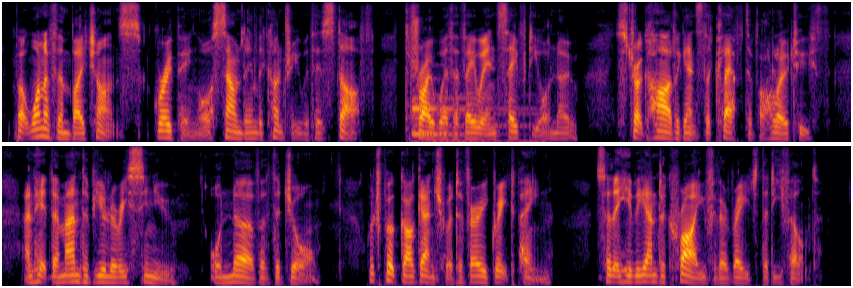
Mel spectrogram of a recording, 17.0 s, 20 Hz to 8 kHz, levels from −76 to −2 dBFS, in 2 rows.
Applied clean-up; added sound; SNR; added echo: none; Gong; 8 dB; none.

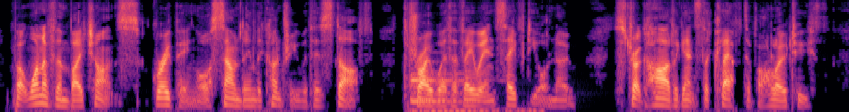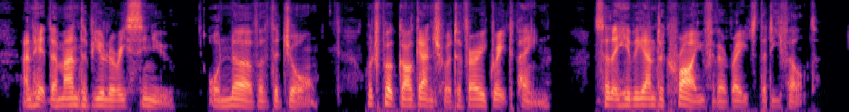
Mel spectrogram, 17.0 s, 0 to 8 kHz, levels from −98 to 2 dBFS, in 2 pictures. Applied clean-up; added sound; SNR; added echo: classical method spectral subtraction.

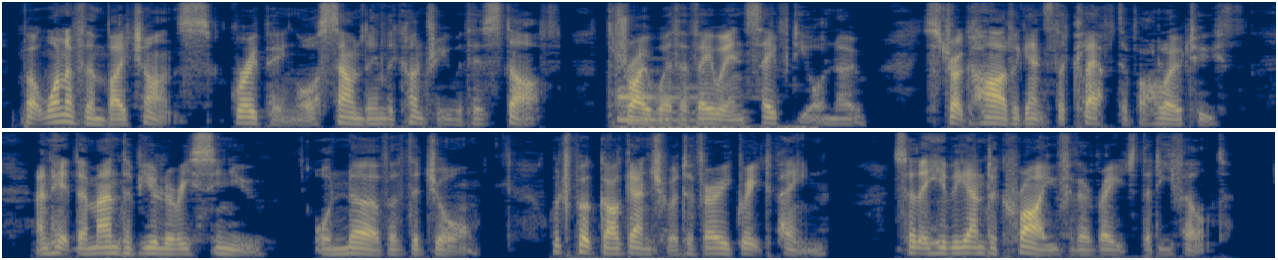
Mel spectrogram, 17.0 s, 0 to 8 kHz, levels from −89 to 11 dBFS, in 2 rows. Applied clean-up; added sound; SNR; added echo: classical method Wiener filter.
